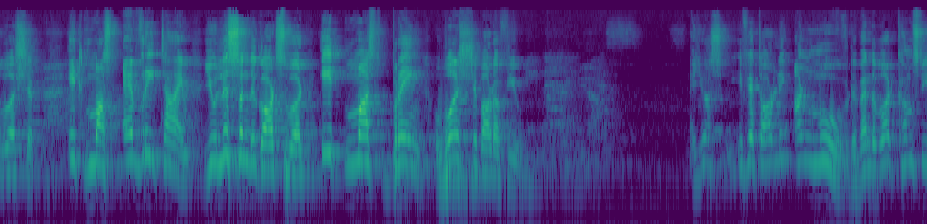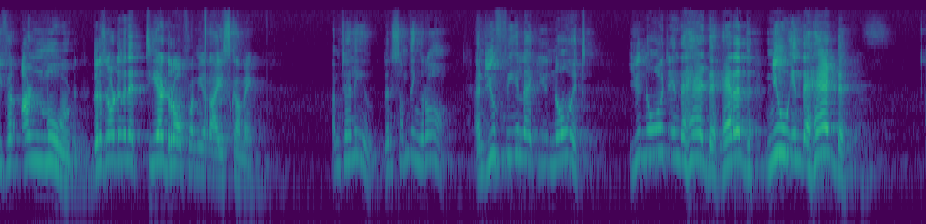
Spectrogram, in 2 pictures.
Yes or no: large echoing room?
yes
